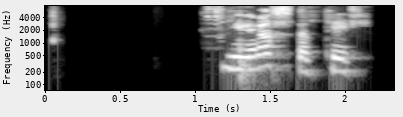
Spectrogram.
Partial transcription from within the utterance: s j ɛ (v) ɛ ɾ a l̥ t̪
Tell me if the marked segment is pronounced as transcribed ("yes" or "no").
no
